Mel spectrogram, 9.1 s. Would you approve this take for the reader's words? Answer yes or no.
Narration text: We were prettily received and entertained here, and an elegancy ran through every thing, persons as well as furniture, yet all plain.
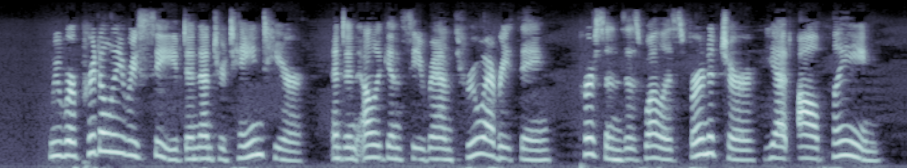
yes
